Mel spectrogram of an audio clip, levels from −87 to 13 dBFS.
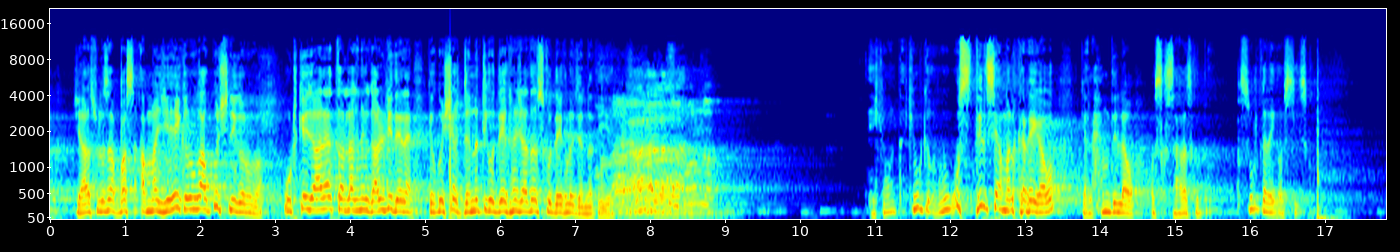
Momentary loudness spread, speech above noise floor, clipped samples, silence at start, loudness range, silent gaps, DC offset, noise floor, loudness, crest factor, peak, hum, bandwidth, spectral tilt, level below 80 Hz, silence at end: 14 LU; 43 dB; under 0.1%; 0 s; 9 LU; none; under 0.1%; -59 dBFS; -16 LUFS; 16 dB; 0 dBFS; none; 12.5 kHz; -6 dB/octave; -46 dBFS; 0.7 s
